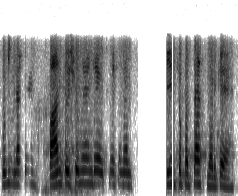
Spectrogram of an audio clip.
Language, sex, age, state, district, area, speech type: Hindi, male, 18-30, Rajasthan, Jodhpur, urban, conversation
